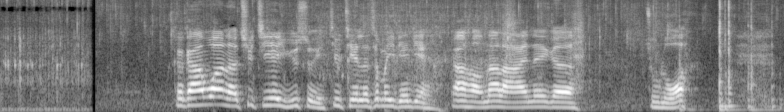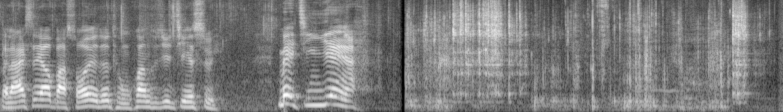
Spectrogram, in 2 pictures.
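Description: Water pours and splashes into a pot.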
